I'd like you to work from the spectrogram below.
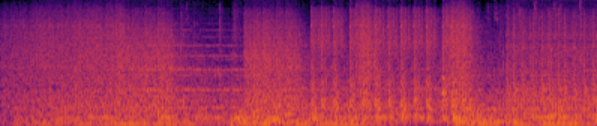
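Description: Assault rifle fire in the game Devil's Third rattles in dense sustained bursts, rapid shots packed together with a brief dip midway before resuming, loud and continuous with no talk.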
